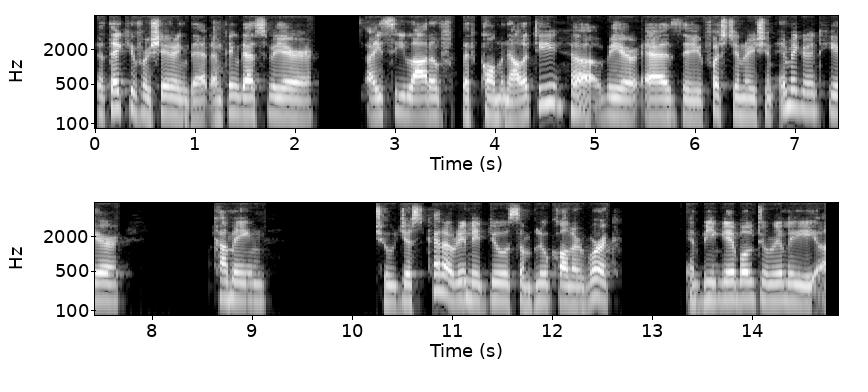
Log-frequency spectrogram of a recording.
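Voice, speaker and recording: A man's voice: fairly high pitch, steady tone, moderate pace, darkish tone. A man who hosts a business podcast, asking loosely phrased questions and responding appreciatively, a first-generation immigrant himself. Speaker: podcast host. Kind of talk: conversational interview.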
